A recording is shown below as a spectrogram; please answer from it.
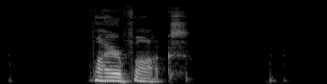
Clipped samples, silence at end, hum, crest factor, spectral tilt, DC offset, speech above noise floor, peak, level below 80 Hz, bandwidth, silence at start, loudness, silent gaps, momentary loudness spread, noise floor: under 0.1%; 1.4 s; none; 22 dB; -6 dB/octave; under 0.1%; 58 dB; -10 dBFS; -70 dBFS; 16 kHz; 0.9 s; -27 LUFS; none; 14 LU; -84 dBFS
